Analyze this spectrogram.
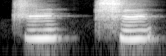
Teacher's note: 쯔, 츠 이 음들은 혀끝으로 일단 공기가 나가지 못하게 장애를 만들고 그 다음에 공기가 나가는 순간 이 장애를 극복하면서 만들어지는 소리다. 그러니까 발음을 하는 그 순간 혀끝을 열어주셔야 돼요.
